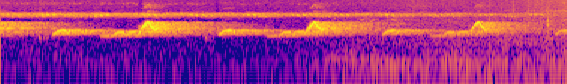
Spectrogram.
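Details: At Little Lick Campground, Kentucky, during tick season, an Eastern Whip-poor-will repeats its clear, whistled three-part whip-poor-WILL about once a second, each phrase rising to a sharp ending, over a steady insect drone.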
